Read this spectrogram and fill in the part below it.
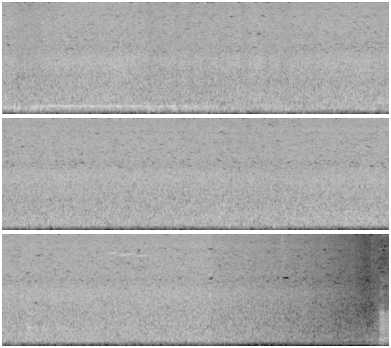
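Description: Heavy rain pours steadily onto dense foliage.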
